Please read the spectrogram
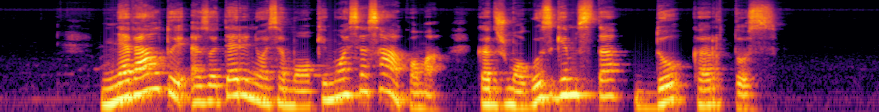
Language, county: Lithuanian, Klaipėda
